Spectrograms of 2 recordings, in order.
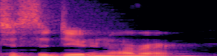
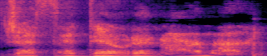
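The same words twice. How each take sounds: First: It is said with only mild sarcasm. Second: It is said with heavy, abrasive sass. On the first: "I feel like I'm not saying it sarcastically enough" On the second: "Put all of the sass you can into that comment"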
